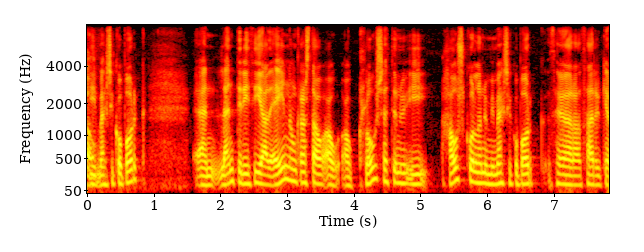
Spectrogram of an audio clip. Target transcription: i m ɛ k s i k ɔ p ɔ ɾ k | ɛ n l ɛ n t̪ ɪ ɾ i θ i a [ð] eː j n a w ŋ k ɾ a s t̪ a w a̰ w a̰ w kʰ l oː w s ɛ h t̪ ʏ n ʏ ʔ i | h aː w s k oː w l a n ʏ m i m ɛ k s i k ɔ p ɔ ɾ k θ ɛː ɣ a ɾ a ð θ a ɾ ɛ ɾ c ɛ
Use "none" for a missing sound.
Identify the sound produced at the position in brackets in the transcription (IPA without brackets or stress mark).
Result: ð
